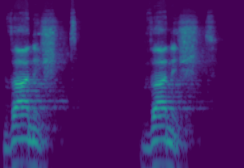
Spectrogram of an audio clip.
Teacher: l'accent tonique, il est sur le VA et pas vanished ou shed.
